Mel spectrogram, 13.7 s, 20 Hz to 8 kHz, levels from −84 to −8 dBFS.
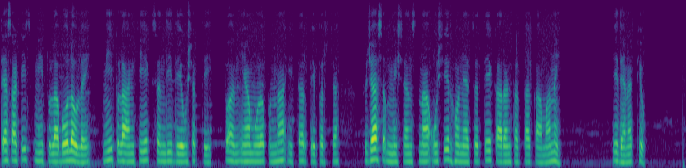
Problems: constant background noise, continuous background conversations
